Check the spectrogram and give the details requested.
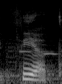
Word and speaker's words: Fiat: you try uh in Germany we say fat in English we say Fiat in Sweden we say Fiat in Spanish we say Fiat Italian too we say Fiat French as well Fiat I feel like that's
